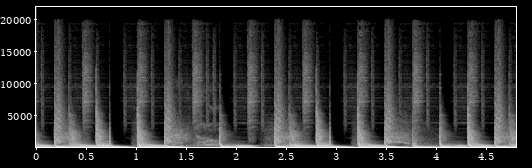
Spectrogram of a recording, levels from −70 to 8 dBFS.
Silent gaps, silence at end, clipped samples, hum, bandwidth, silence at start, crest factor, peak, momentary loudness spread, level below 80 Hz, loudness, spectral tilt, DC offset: none; 0 s; under 0.1%; none; 19.5 kHz; 0 s; 8 dB; 0 dBFS; 4 LU; -12 dBFS; -11 LUFS; -5.5 dB/octave; under 0.1%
